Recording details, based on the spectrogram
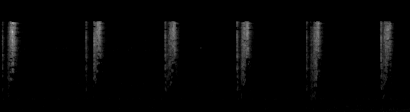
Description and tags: Sonido grabado al momento de golpear un cuchillo contra otro.
golpeando, otro, Cuchillo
